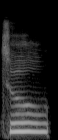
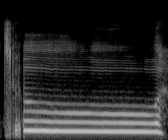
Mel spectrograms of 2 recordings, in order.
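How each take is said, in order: First: The word is said short, then a pause. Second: The word is drawn out long.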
